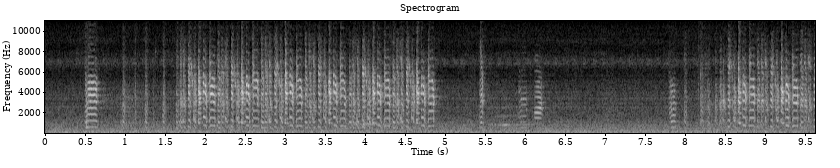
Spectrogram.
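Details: Zebra finch chicks in a cage being fed by their parents, with juveniles nearby: dense, rapid chattering of nasal calls in two long bursts, separated by a few isolated single calls, over faint low hum.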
